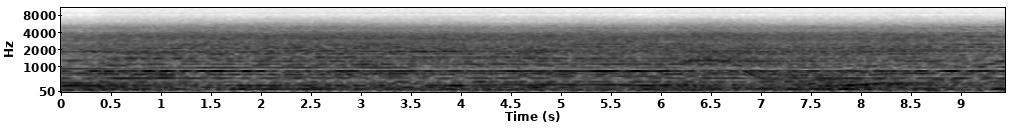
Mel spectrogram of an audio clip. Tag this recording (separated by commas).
Music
